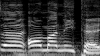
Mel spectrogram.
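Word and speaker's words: Omanyte: Try to pronounce this Pokemon. The blue one? This one. Omanite. I don't know. Yeah, that's Omanite.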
